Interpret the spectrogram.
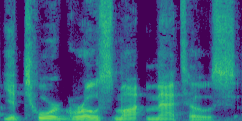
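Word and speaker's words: Yetur Gross-Matos: I don't know if I pronounce his name right, to be honest with you. Uh, let me make sure I pronounce his name right. Uh, Yator Gross Matos uh, out of Penn State.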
